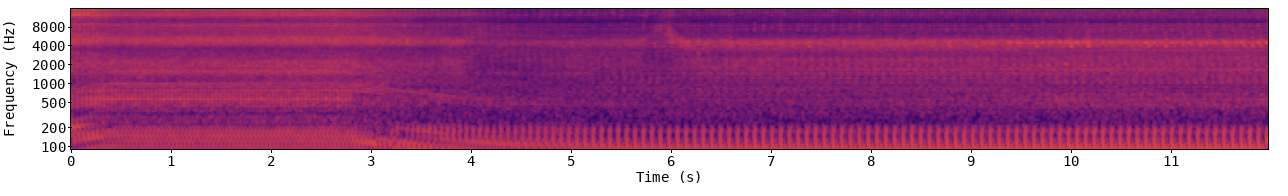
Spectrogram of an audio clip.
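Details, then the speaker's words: Briggs & Stratton Intek V-twin, replacing a blown-up Kohler Courage, idling steadily with no air filter fitted; the even, hollow thunk-bunk chuffing is just air coming through the open intake, which is normal. "And that noise you're hearing is the the thunk bunk thunk. It's just air coming through the intake."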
